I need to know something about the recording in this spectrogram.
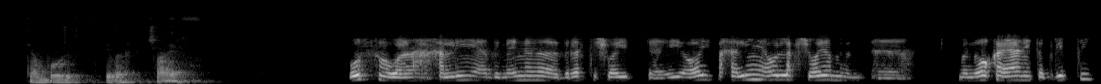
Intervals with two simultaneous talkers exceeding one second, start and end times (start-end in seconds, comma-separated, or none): none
